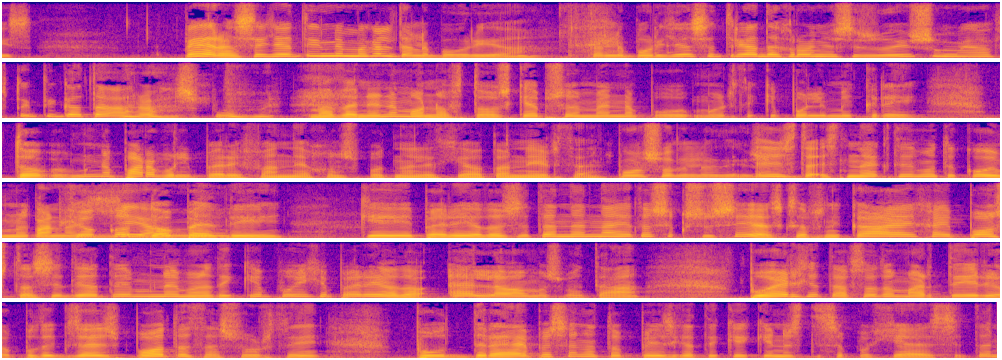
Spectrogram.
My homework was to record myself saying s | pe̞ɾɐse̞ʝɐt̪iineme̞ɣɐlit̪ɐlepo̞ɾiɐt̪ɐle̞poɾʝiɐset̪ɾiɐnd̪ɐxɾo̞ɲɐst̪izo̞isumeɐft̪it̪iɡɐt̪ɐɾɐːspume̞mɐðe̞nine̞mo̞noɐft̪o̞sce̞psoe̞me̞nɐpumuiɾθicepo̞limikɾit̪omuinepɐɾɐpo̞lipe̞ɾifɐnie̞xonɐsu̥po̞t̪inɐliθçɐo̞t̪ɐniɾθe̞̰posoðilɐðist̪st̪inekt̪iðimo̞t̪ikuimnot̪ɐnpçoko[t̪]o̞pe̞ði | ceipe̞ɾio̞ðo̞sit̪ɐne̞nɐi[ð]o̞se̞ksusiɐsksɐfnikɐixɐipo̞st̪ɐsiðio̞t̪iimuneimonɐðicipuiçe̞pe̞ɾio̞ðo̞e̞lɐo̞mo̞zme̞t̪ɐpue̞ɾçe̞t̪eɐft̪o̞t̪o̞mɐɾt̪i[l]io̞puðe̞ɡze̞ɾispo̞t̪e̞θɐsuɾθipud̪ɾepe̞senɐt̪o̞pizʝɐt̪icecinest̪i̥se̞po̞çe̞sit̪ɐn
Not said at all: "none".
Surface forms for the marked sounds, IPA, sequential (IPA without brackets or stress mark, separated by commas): d̪, ð, ɾ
